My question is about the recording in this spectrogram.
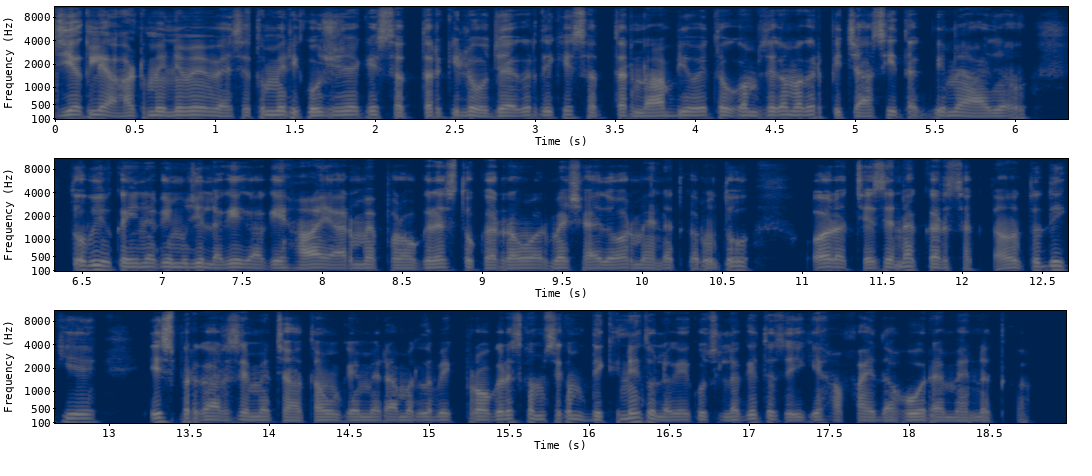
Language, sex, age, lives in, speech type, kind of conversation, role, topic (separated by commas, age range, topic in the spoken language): Hindi, male, 55-59, India, conversation, advice, user, व्यायाम के लिए जो लक्ष्य मैंने तय किया है, क्या वह वाकई यथार्थवादी है?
